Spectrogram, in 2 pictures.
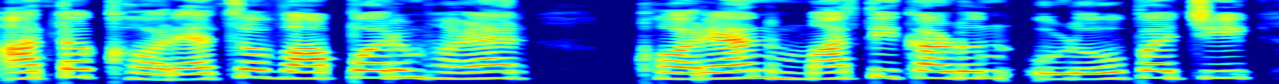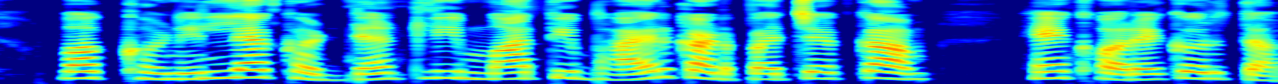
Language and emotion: Goan Konkani, neutral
